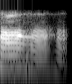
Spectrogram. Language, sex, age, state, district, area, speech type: Odia, male, 18-30, Odisha, Bhadrak, rural, conversation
